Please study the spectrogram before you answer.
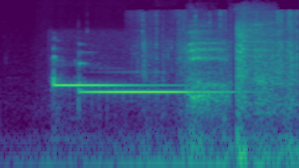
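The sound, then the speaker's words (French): A doorbell rings with a loud two-tone ding-dong, a higher chime followed by a lower one that holds and fades slowly. Rustling and a dull knock follow underneath. “on a sonné.”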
